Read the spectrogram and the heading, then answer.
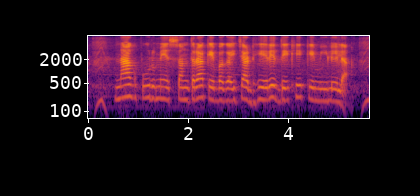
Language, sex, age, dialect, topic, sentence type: Bhojpuri, female, 18-24, Southern / Standard, agriculture, statement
